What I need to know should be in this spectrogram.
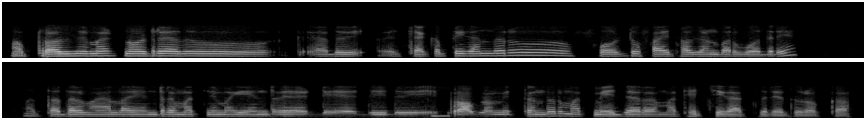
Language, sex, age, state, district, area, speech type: Kannada, male, 18-30, Karnataka, Gulbarga, rural, conversation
